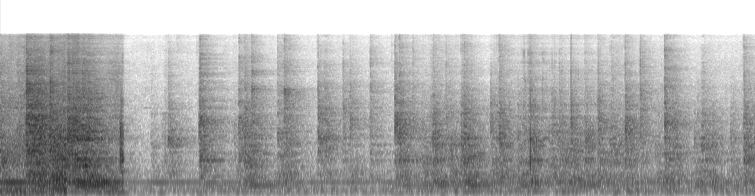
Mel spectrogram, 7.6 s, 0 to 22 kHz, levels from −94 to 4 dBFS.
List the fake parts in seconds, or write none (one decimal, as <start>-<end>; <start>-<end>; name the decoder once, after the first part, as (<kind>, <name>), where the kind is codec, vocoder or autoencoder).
0.7-1.3 (codec, SNAC); 5.1-6.0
